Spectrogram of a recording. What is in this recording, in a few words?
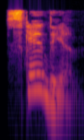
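"scandium", British English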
